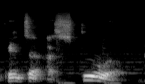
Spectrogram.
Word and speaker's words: Penta Oscuro: It was the qualifier match for the All Atlantic Championship match that's taking place at Forbidden Door between Malakai Black and Penta Oscuro. Did I say that right, KG? – Correct. Correct.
